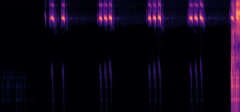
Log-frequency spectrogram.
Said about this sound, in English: Crickets.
